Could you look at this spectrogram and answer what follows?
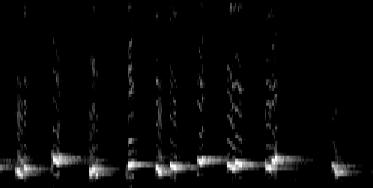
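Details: Yellow-vented bulbul song used as a lure to make other bulbuls sing with long breath; quick chortling phrases of liquid, slurred whistles, a brief pause near the end before the next note.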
